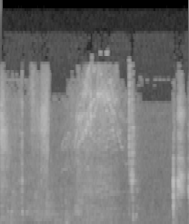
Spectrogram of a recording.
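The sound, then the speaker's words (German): Scratchy writing strokes as an equation for the electric field is written down, with short faint bursts over a steady hiss and no voices. “Und das schreiben wir jetzt einfach auf.”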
